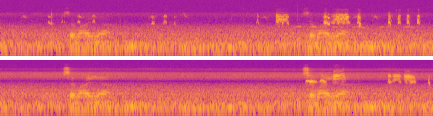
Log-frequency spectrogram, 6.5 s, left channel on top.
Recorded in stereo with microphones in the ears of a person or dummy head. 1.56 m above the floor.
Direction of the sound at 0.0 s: 85° right.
